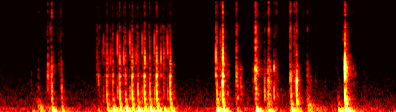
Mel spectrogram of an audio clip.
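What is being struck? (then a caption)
Plastic mechanical keyboard keystrokes. Fingertips type on a compact plastic mechanical keyboard with plastic cat keycaps, starting with a few scattered keystrokes. A quick run of typing follows, then sparse single presses. Each stroke is a short, muted, low-pitched clack that dies away almost instantly.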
